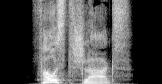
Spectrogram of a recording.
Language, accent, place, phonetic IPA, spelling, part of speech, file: German, Germany, Berlin, [ˈfaʊ̯stˌʃlaːks], Faustschlags, noun, De-Faustschlags.ogg
- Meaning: genitive singular of Faustschlag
